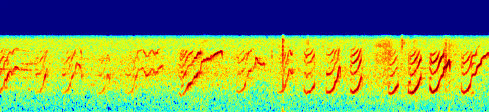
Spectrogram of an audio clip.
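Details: Pet guinea pig making noise, giving rapid series of short rising squeaks, roughly three per second, uneven in rhythm, each note sweeping upward, with one sharp knock near the middle.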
